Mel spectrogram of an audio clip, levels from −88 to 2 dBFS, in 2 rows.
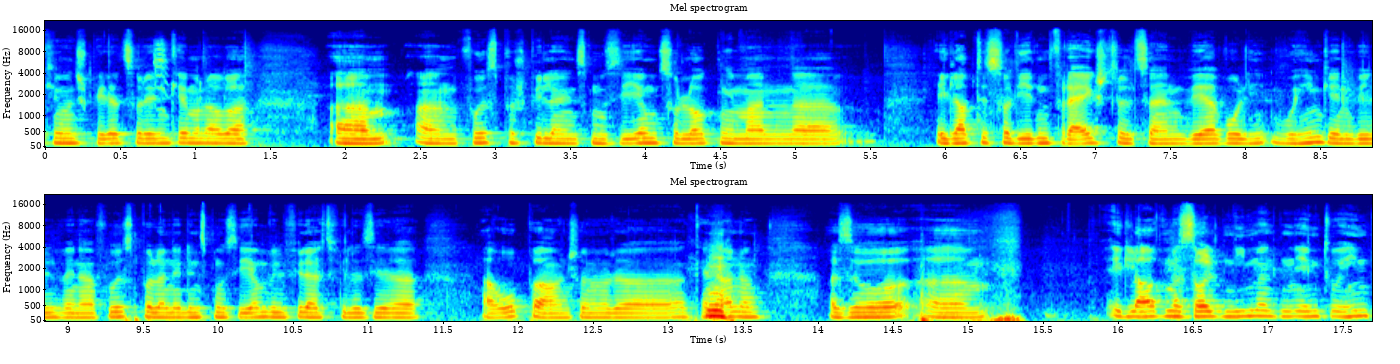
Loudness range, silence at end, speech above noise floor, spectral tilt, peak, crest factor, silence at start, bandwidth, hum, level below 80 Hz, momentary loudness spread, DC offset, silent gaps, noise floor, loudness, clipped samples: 3 LU; 0 s; 25 dB; -7 dB/octave; 0 dBFS; 20 dB; 0 s; 16 kHz; none; -38 dBFS; 7 LU; under 0.1%; none; -45 dBFS; -21 LUFS; under 0.1%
